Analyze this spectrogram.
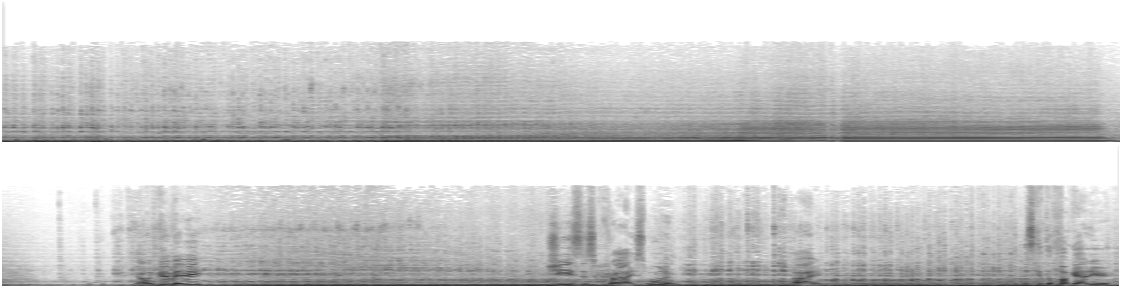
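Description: A truck engine rumbles and revs hard.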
